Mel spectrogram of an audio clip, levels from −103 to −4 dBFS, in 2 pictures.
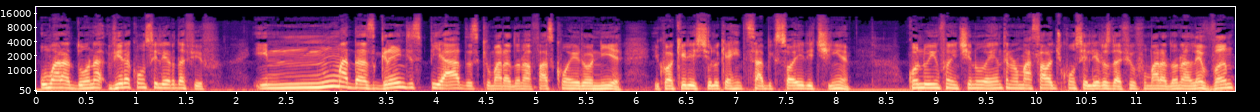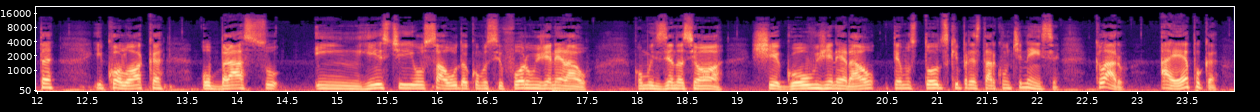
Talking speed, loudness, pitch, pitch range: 185 wpm, -13 LUFS, 145 Hz, 130-160 Hz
